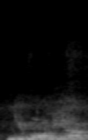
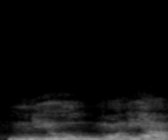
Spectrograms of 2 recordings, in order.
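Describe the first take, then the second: First: Said in the usual way. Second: न्यूमोनिया slowly as "nyoo-mo-ni-yaa", starting on N; silent P, drawn out. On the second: Shown as a demonstration. Teacher silencing the P, न्यूमोनिया slowly from an N start. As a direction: stretch each syllable of न्यूमोनिया, no P. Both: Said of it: "कर दो चुप".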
